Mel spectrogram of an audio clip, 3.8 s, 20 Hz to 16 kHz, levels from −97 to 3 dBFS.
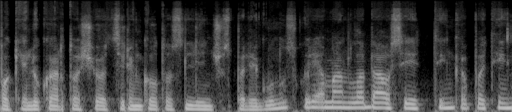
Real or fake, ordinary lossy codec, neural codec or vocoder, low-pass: fake; Opus, 16 kbps; autoencoder, 48 kHz, 128 numbers a frame, DAC-VAE, trained on Japanese speech; 14.4 kHz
